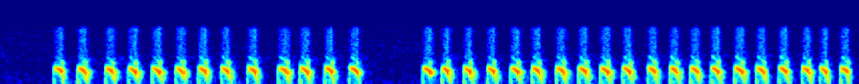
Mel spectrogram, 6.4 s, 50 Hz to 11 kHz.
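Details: Courting-season call of a male screech owl luring a female to nest box 5, 2/11/2023: a rapid even trill of soft hoots, a pause of half a second, then the trill resumes at the same pace.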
